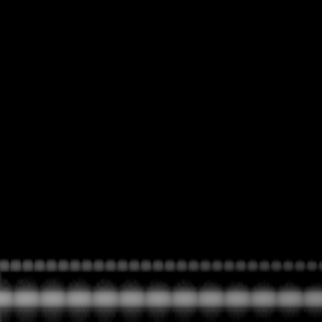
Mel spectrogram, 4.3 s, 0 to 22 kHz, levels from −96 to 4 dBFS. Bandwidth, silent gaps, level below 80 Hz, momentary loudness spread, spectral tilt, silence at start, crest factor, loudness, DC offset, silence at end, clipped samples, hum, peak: 0.7 kHz; none; under -90 dBFS; 7 LU; -9.5 dB/octave; 0 s; 10 dB; -47 LUFS; under 0.1%; 0 s; under 0.1%; none; -36 dBFS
